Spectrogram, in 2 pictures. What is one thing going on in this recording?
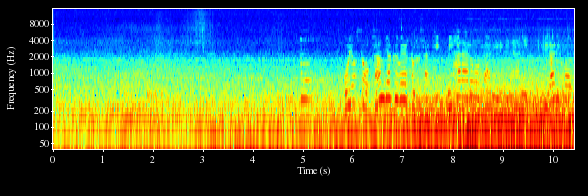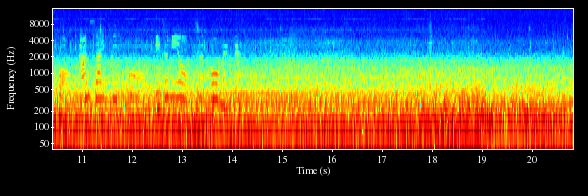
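A car engine hums steadily with road noise from inside the car, growing louder as it speeds up.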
